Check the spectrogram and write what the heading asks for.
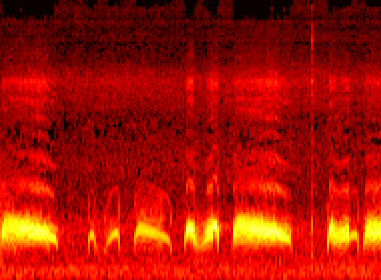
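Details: Spotted dove at a lure hide on a windy day, wild doves far off: clear, loud cooing with long hollow notes alternating with short clipped and rising-falling coos, steady rhythm, otherwise quiet.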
